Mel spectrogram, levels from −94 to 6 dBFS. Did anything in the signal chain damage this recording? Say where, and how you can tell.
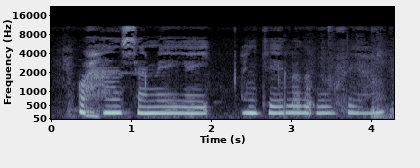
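Yes. The damage comes from the codec stage and runs through the whole speech clip: nothing survives above 10.6 kHz, and s sounds have a watery, swirling texture. This is likely MP3 compression at a starved bitrate, around 40 kbps. On a spectrogram there is a flat ceiling at 10.6 kHz, with weak frequency bands flickering on and off from frame to frame.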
